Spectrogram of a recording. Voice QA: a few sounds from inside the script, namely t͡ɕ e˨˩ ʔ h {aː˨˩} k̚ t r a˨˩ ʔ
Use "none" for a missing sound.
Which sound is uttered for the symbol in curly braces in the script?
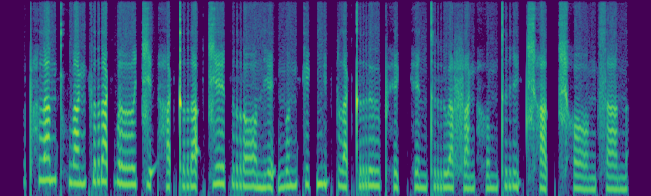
a˨˩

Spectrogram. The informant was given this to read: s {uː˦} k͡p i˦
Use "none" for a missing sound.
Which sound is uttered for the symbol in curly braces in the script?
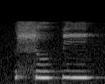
u˦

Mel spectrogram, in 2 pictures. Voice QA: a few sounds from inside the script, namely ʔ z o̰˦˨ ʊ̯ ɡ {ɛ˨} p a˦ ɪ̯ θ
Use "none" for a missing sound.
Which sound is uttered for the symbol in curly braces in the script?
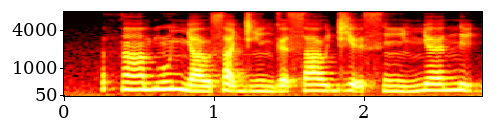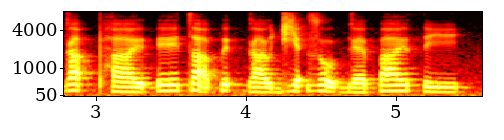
ɛ˨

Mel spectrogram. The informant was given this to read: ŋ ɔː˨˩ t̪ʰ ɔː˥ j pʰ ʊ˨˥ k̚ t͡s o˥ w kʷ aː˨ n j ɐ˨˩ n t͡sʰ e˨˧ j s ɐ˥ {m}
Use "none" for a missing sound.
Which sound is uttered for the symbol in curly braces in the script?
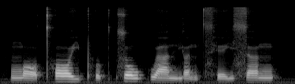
ŋ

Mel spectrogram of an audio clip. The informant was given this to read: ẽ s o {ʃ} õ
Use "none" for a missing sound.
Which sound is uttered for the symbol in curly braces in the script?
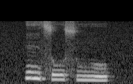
s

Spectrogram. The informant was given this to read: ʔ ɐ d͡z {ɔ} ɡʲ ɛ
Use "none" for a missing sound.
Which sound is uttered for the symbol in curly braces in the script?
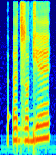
ɔ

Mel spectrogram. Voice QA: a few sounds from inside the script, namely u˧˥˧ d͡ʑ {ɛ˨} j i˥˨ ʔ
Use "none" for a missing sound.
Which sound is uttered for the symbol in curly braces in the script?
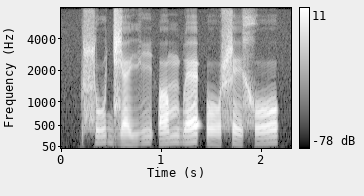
ɛ˨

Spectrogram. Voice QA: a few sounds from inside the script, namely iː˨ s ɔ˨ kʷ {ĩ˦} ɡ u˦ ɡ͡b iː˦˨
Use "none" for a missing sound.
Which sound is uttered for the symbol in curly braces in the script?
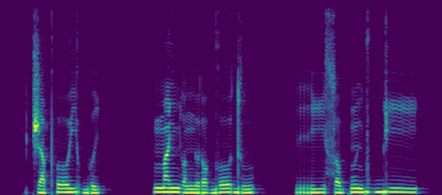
ĩ˦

